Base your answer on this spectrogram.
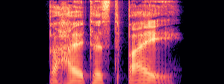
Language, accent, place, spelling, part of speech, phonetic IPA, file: German, Germany, Berlin, behaltest bei, verb, [bəˌhaltəst ˈbaɪ̯], De-behaltest bei.ogg
- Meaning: second-person singular subjunctive I of beibehalten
